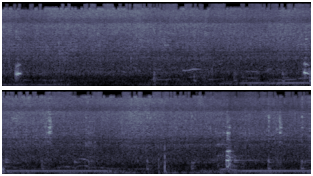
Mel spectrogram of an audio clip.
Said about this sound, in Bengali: এটা পুরো ভাজা ভাজা করে নেব।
